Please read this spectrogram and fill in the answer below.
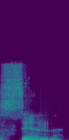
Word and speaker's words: sin: sha it's a shin if the dot is over the left side you've got the S sound it's a sin and um yeah I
